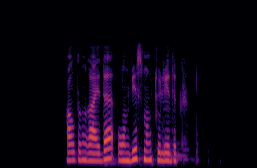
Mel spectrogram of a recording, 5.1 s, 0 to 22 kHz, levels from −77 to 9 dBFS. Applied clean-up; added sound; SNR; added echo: neural mask model DeepFilterNet 3.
